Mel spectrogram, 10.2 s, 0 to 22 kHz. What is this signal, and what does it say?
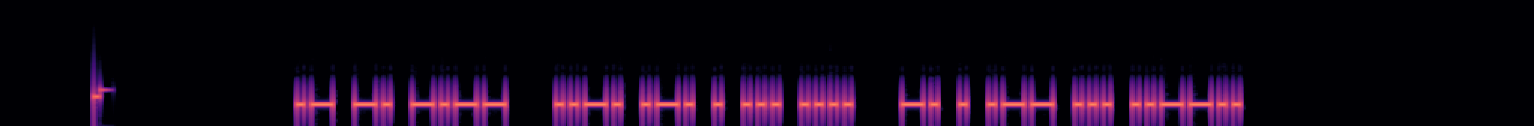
Morse code, heard as a keyed tone, about 25 wpm, 700 Hz. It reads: ANY FRESH NEWS?
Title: Sentences from Top 1200 Words 25wpm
